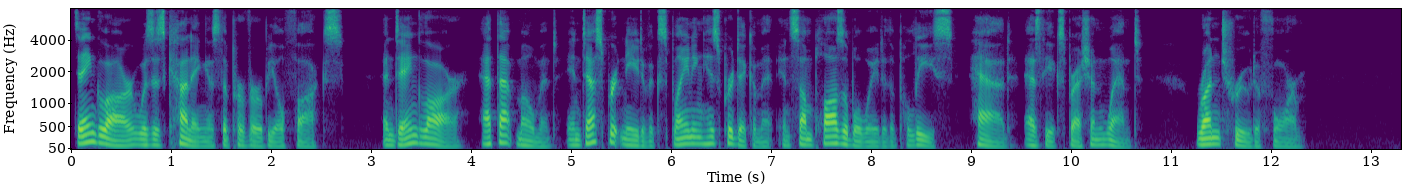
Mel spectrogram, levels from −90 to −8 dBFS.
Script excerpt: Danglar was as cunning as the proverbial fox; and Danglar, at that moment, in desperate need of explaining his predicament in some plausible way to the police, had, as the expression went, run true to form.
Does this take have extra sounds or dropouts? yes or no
no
